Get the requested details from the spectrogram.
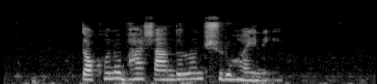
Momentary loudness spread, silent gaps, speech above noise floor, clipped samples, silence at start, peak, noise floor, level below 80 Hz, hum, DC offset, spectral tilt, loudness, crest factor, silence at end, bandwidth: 6 LU; none; 31 dB; under 0.1%; 0.15 s; -4 dBFS; -52 dBFS; -46 dBFS; none; under 0.1%; -3 dB/octave; -21 LUFS; 20 dB; 0.9 s; 10 kHz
